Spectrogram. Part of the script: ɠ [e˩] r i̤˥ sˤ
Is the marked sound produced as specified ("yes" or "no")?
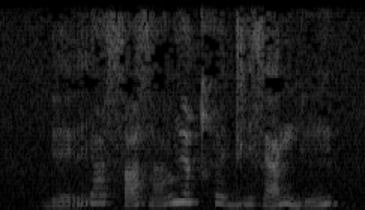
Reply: yes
